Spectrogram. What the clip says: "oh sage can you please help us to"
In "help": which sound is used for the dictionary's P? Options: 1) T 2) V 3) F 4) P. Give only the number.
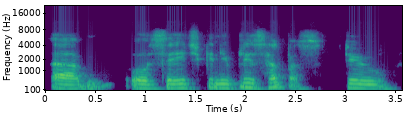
4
